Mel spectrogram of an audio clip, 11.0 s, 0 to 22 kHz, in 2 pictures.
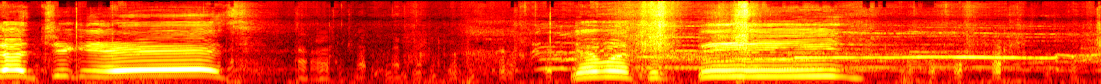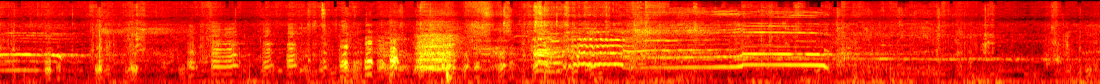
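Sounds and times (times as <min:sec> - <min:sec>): chickens clucking: 0:01.2 - 0:11.0
rooster crowing: 0:02.7 - 0:05.9, 0:08.1 - 0:10.5.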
